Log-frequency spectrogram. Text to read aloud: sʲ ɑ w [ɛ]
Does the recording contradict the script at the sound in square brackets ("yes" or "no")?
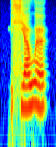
yes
